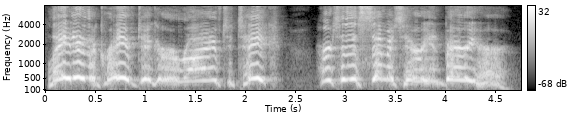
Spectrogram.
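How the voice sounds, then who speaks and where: A woman playing an excitable, easily sidetracked spooky storyteller for a comic puppet show, with exclamatory, drawn-out dramatic delivery. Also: extremely high pitch, raised voice, full character voice. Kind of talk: theatrical comic reading of a scary story.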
